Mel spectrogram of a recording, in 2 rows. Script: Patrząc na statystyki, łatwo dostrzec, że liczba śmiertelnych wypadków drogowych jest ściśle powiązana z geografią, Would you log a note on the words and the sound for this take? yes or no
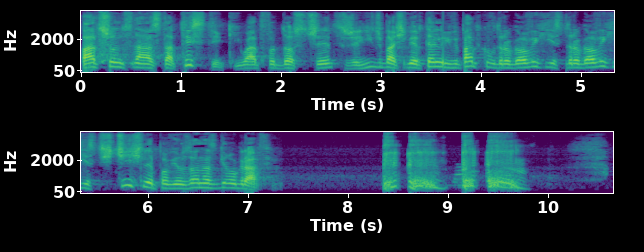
yes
